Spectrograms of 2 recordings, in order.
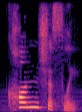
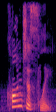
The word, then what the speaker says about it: consciously: at the pronunciation first consciously stress goes right there on the first syllable let's try it two times together consciously consciously it means deliberately intentionally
